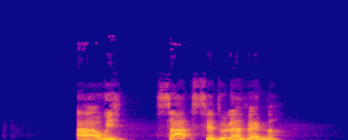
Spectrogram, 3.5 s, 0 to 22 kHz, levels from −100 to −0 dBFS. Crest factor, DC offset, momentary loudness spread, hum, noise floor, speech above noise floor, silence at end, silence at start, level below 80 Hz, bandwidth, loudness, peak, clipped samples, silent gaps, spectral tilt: 16 dB; under 0.1%; 10 LU; none; -79 dBFS; 64 dB; 0.7 s; 0.75 s; -62 dBFS; 9 kHz; -16 LUFS; -2 dBFS; under 0.1%; none; -5.5 dB/octave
